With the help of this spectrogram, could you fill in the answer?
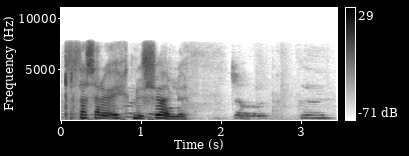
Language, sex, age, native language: Icelandic, female, 9, Icelandic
